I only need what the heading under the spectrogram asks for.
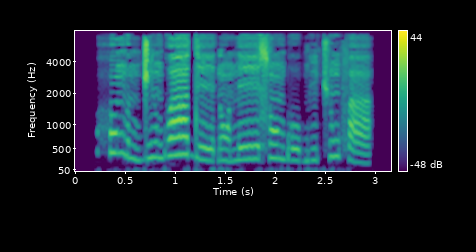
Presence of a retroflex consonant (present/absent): absent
